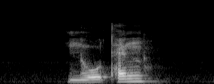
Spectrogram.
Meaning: 1. plural of Note 2. music (sheet music, written music)
- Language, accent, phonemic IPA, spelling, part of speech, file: German, Austria, /ˈnoːtn̩/, Noten, noun, De-at-Noten.ogg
